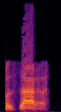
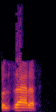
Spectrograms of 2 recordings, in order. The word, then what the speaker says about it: Bazata: Former OSS operative Douglas Bazzata. That's spelled B-A-Z-A-T-A.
